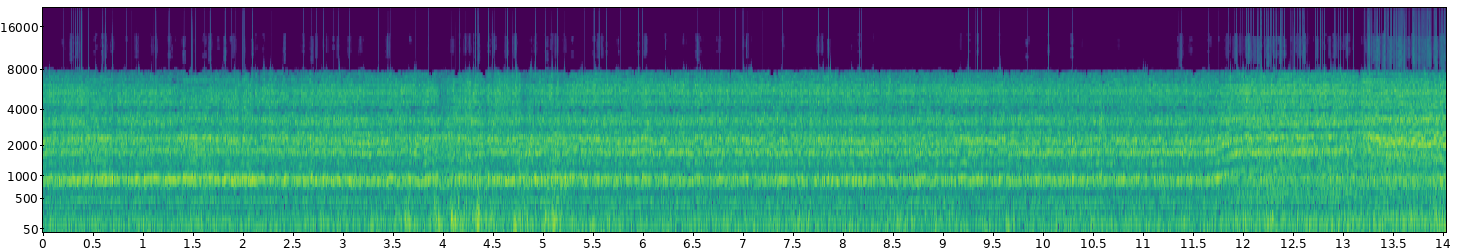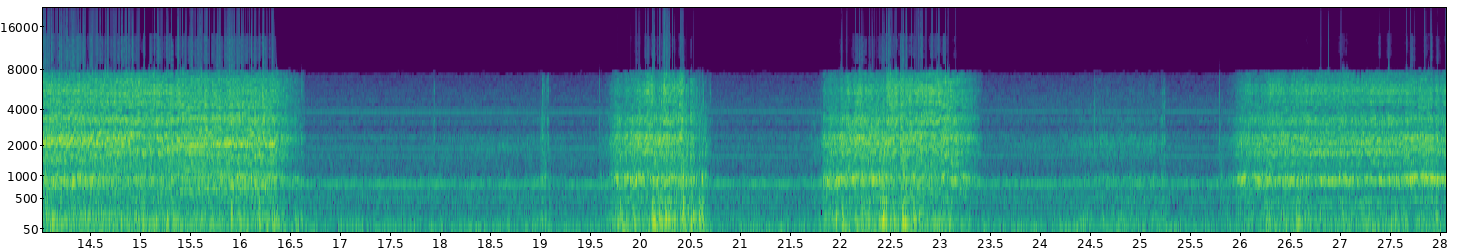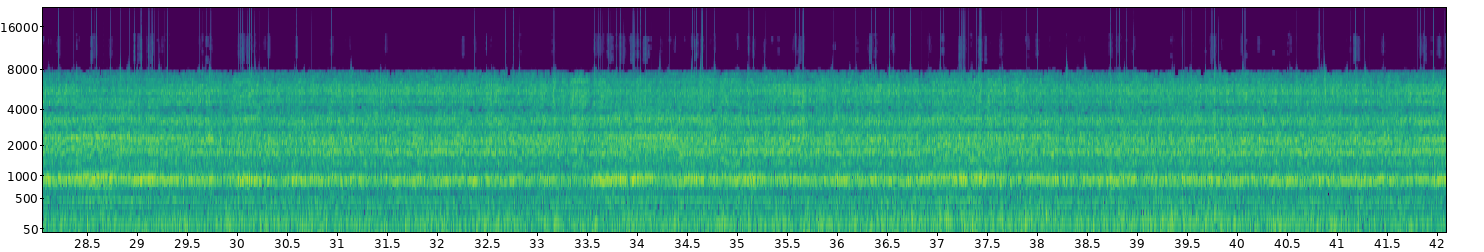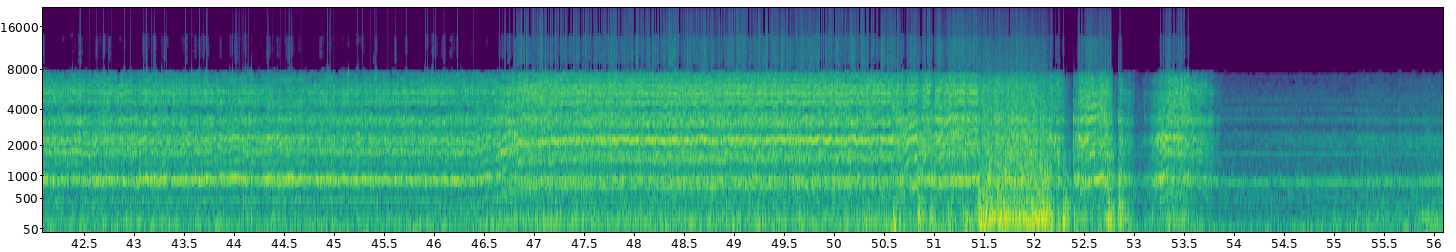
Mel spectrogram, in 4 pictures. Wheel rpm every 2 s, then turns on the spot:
110, 110, 110, 110, 110, 120, 160, 160, 40, 20, 40, 70, 10, 110, 110, 110, 110, 120, 120, 110, 120, 120, 110, 160, 200, 200, 70, 10.
16-18 22-24 54-56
